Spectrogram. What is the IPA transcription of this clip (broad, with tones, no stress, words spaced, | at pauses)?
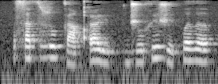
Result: sa˦θɮu˦ka˨qʼy˦˨ | d͡ʒu˨xy˦ʒy˨pə˦ ðə˦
